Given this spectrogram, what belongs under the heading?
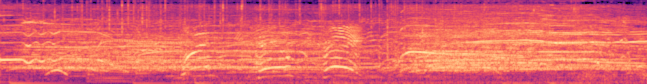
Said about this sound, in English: Even as she was about to take the group's photo, people of color kept jumping into the frame. Each time, they were met with a loud cheer.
